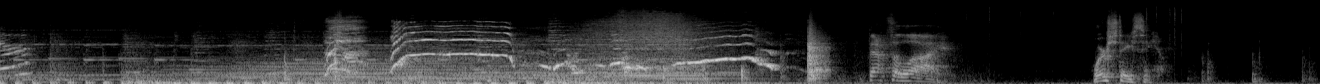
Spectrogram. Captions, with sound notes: (Brenda gasps) (Brenda screams) Oh, oh my God. (screams) - That's a lie. Where's Stacey?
